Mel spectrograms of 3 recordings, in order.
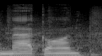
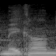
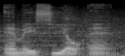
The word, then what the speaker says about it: Macon: uh and it's spelled m-a-c-o-n uh a lot of people call me Macon because they think of bacon uh because my name is spelled very similar to bacon uh but it's Macon um but if you break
